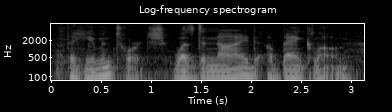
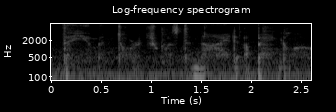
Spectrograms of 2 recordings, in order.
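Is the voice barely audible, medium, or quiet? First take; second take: medium; barely audible. First: It is said at a moderate volume. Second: It is said almost silently.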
